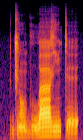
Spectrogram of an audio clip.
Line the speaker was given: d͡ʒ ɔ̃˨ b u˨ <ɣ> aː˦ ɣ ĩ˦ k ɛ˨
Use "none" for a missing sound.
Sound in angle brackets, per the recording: w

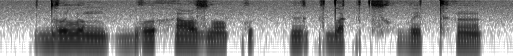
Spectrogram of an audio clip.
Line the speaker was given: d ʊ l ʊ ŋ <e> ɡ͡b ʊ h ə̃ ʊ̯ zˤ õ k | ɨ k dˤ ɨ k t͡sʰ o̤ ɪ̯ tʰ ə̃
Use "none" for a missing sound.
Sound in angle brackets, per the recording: ɨ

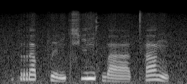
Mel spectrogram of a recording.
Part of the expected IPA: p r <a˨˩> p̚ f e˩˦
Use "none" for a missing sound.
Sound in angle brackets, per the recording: a˦˥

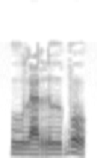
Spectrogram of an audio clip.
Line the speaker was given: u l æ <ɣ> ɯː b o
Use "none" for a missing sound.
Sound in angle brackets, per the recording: r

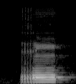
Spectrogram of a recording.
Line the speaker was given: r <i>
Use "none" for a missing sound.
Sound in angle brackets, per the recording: ĩ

